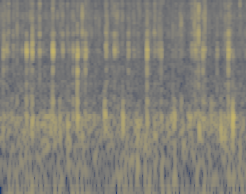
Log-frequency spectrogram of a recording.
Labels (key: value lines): label: ambient
recorder: HydroMoth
